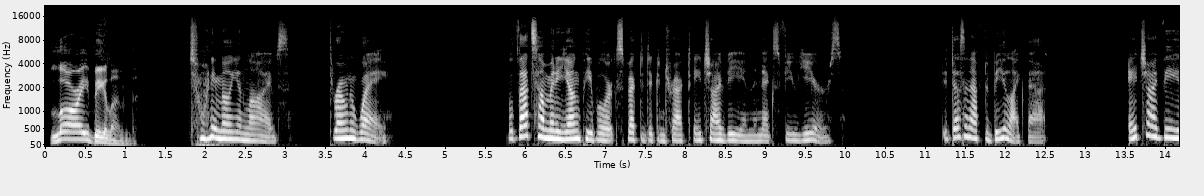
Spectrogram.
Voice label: CONCERNED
